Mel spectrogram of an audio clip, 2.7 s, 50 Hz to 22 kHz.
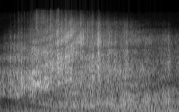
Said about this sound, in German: Und also sowas wie 110 oder 20 Dezibel ist keine Seltenheit bei Fledermäusen. Und das ist wirklich nahe am startenden Düsenjet.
